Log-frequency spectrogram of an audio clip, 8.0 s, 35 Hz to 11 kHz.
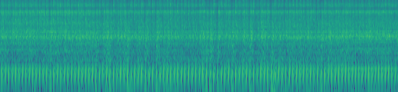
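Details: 1956 Gravely L single-cylinder engine, cold, starts first pull but idles rough and lumpy at about 210 beats a minute; vacuum leaks already checked, the carburetor is suspected and is being swapped with the one from a 1957 LI.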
